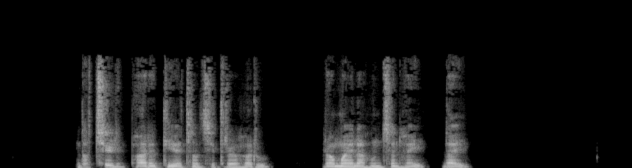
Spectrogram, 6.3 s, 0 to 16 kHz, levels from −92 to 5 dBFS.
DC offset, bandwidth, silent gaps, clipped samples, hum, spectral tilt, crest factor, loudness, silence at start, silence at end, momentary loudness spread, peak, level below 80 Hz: under 0.1%; 11 kHz; 3.08-3.15 s, 4.34-4.41 s; under 0.1%; none; -5 dB/octave; 22 dB; -25 LUFS; 0.8 s; 1.65 s; 11 LU; -6 dBFS; -58 dBFS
